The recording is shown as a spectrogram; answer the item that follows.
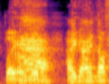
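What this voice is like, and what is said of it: Imitates another person's voice. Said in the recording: “That's my McFarlane accent.”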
